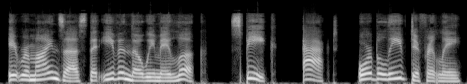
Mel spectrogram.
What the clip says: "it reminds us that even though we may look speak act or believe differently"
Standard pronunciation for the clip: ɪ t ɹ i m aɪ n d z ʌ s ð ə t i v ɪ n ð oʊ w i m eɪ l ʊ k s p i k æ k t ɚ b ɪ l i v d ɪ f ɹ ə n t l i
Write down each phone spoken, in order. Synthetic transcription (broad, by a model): ɪ t ɹ i m aɪ n d z ʌ s ð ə t i v ɪ n ð oʊ w i m eɪ l ʊ k s p i k æ k t ɚ b ɪ l i v d ɪ f ɹ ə n t l i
